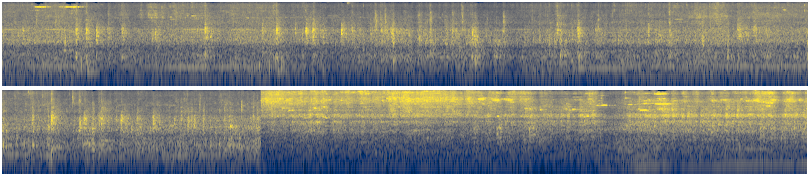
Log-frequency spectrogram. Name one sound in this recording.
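A bulldozer engine rumbles steadily close by.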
